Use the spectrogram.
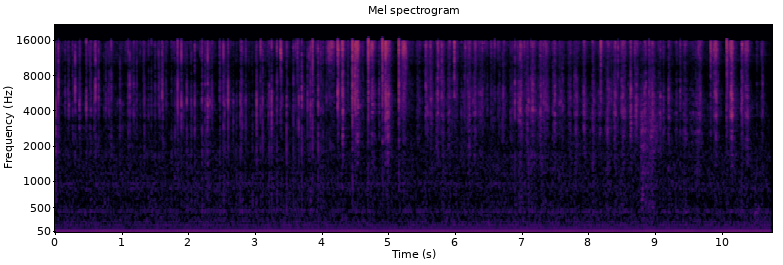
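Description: Long nails scratch and tap a small, solid white bar of soap, with soap shavings resting on the palm. Quiet, bright, crisp scratching and soft irregular taps run continuously over a steady low hum.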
